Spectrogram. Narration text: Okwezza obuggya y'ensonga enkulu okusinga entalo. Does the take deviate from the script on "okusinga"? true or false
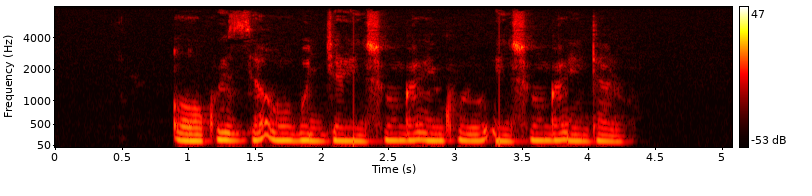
true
